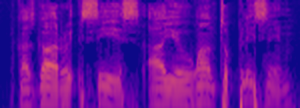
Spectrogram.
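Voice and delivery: usual speaking voice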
